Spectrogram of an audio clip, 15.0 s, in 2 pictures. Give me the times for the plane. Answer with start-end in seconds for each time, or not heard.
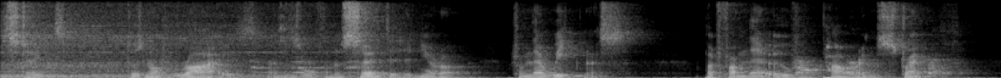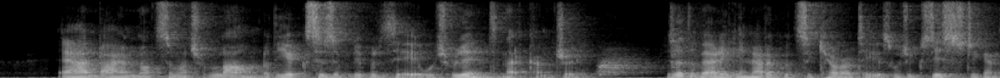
0.0-3.3.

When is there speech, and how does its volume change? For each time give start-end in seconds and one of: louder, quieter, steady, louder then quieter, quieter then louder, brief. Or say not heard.
0.0-14.9 steady.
